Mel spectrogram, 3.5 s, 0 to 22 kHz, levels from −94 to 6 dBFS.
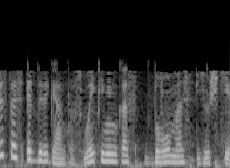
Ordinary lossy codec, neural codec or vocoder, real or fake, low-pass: AAC, 16 kbps; codec, 24 kHz, 1 kbps, SNAC; fake; 10.8 kHz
